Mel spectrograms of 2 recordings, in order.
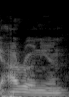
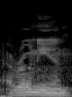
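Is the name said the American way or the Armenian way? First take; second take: Armenian; American. First: The name is said the Armenian way. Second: The name is said the American way. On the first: The speaker calls it right. "I know it's supposed to be Aronian" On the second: The speaker calls it wrong. "I'm American, and there's this very deep need for me to pronounce things incorrectly"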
